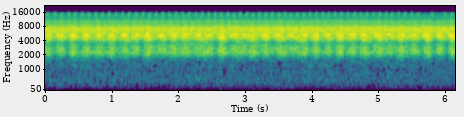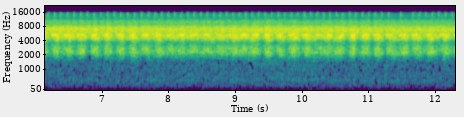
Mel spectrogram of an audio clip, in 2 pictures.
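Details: Dense cicada buzz, shrill and unbroken, throbbing in a regular beat of roughly two and a half swells each second across the whole stretch.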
